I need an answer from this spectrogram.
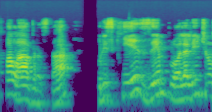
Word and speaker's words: exemplo: Por isso que exemplo, olha ali, a gente não se dá conta. Exemplo tem som de Z, mas é escrito com X, tá?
